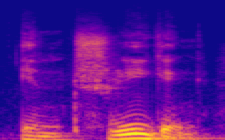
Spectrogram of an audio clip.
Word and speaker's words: intriguing: you could say intriguing intriguing the stress is on the second syllable intriguing this is to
